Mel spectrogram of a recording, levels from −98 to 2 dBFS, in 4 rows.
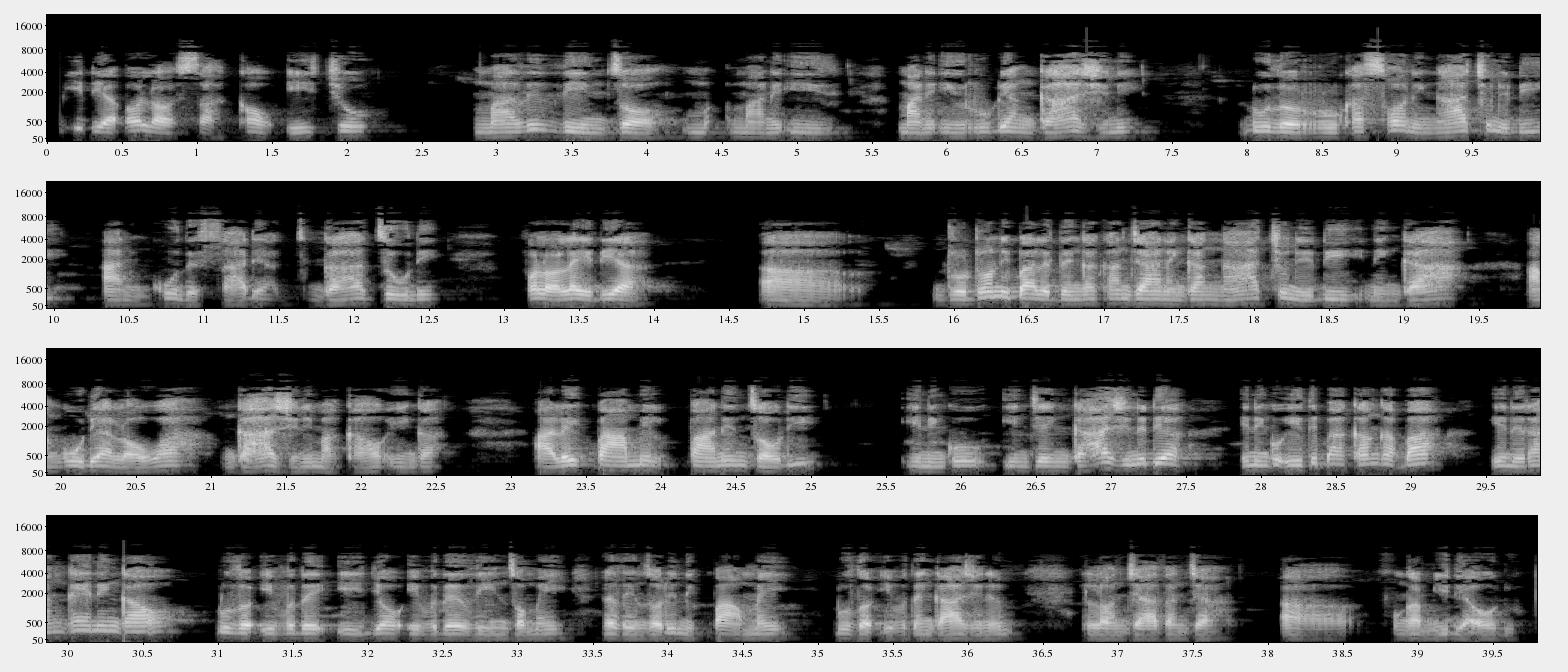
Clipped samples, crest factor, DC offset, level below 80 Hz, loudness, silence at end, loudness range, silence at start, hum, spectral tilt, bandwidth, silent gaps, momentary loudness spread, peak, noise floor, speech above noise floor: under 0.1%; 20 dB; under 0.1%; -68 dBFS; -19 LUFS; 0.15 s; 4 LU; 0.15 s; none; -1.5 dB/octave; 9.4 kHz; 14.54-14.68 s, 25.42-25.60 s; 14 LU; 0 dBFS; -77 dBFS; 58 dB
